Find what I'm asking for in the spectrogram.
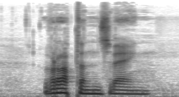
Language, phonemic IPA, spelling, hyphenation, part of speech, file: Dutch, /ˈvrɑ.tə(n)ˌzʋɛi̯n/, wrattenzwijn, wrat‧ten‧zwijn, noun, Nl-wrattenzwijn.ogg
- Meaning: warthog, certain warty swine from the genera Sus and Phacochoerus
